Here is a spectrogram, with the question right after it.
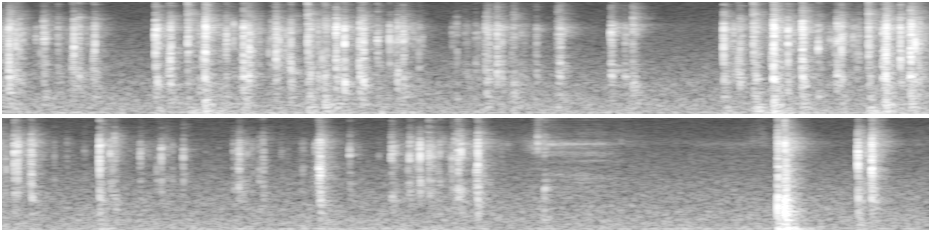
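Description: Fingers tap quickly on a computer keyboard in irregular bursts of close, crisp clicks with short pauses and a louder keystroke near the end, no voices.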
